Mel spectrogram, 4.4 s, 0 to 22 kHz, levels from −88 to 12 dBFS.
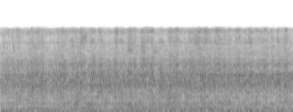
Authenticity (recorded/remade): remade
